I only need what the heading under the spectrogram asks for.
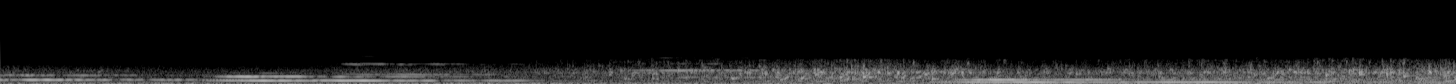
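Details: Overlapping whale song: wavering, moaning tones step downward, fade, then return as a deeper, long-held groan, set against continuous low-frequency ocean rumble.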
